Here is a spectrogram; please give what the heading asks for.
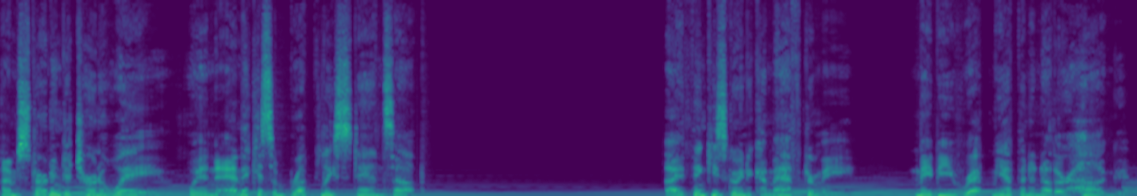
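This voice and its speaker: A man narrating a visual novel in first person with an expressive, conversational delivery. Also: lowish voice, normal speed, over music.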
